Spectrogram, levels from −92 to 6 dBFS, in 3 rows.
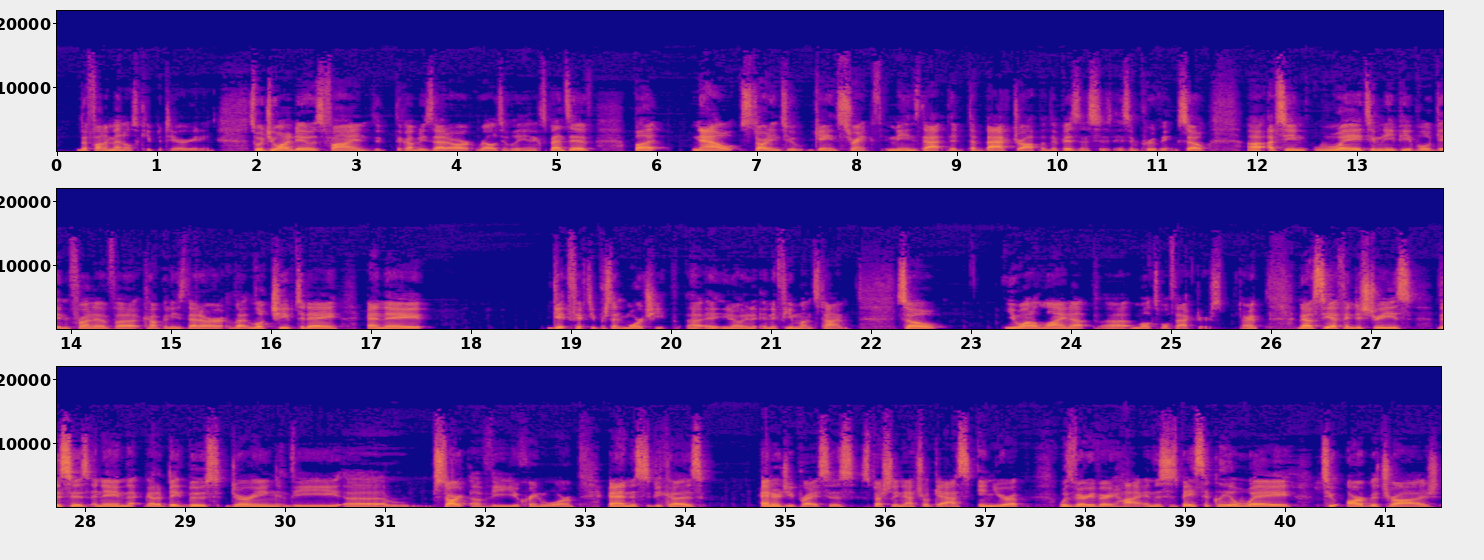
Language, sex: English, male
